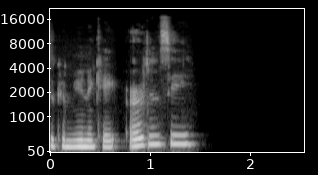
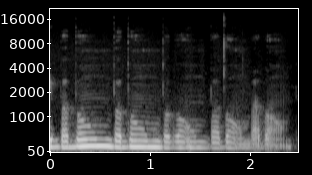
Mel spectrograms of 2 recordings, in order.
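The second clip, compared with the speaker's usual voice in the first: even "ba-boom" beats fading away; iambic rhythm. Shown as a demonstration. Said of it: "a typical line would be".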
